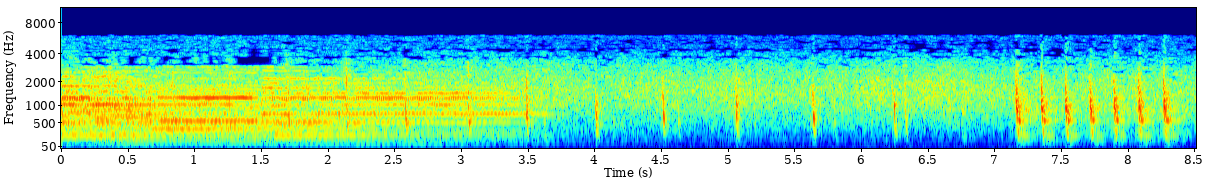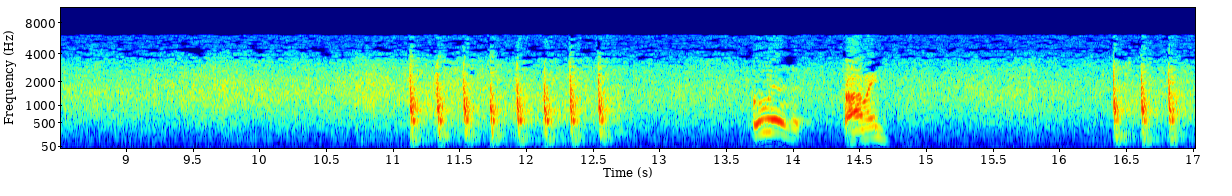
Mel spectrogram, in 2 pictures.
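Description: Police knock loudly on a door in several insistent bursts of quick raps, with a few single knocks between them. There is a sustained tone at the start and a brief voice near the end.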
